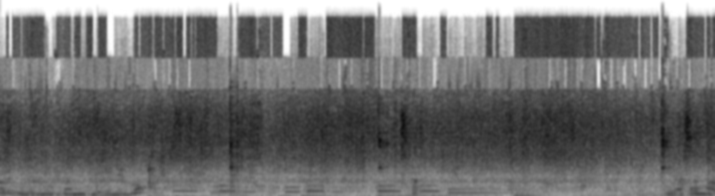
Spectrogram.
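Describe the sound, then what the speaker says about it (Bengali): Garlic frying in hot oil for a Bengali mutton curry, a loud steady sizzle with repeated scraping stirs of a spatula against the pan and brief clinks throughout. "এবার রসুনটা ভালোভাবে তেলের মধ্যে আমি ভেজে নেব।"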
